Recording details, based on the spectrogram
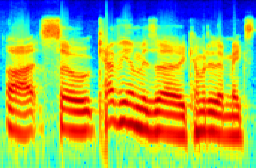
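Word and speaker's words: Cavium: some pictures of Allan is caveum is that how you pronounce this thing yep uh so cavum is a company that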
